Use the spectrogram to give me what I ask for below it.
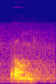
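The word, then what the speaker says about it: πρόνοια: Aqui, se você conhece o grego, tem um O, né? Mas a pronúncia mais correta seria provavelmente pronia.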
